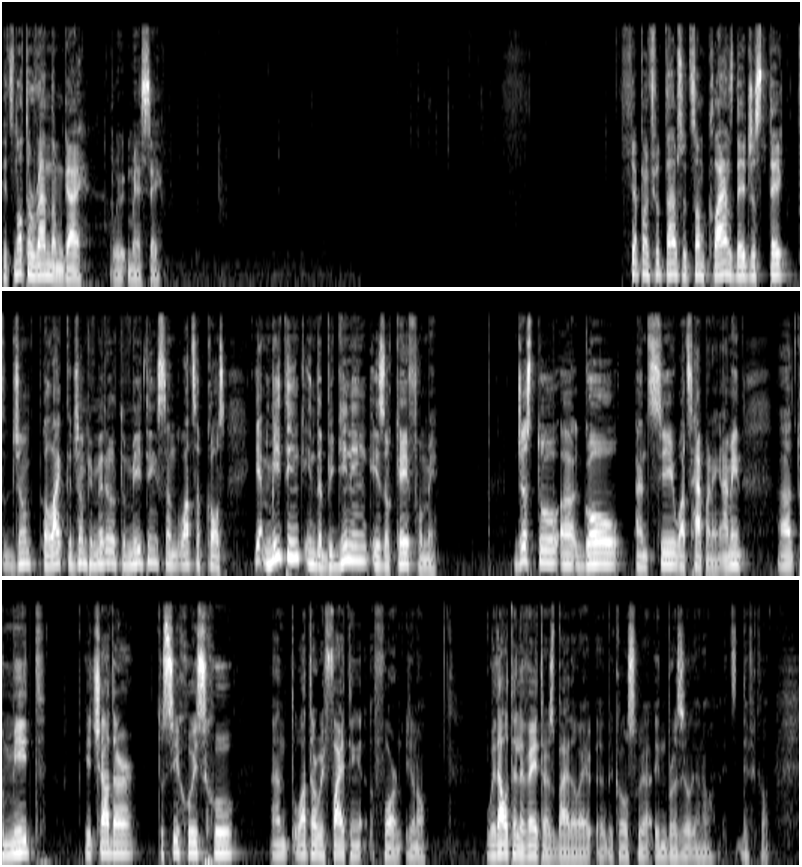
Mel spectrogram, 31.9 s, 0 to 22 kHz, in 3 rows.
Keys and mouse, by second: 0.3-1.2 [, 2.3-14.2 alt+drag, 5.2 [, 5.3 [, 5.5 [, 5.6 [, 5.7-8.7 right drag, 20.0 alt+q, 20.0-31.9 drag.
